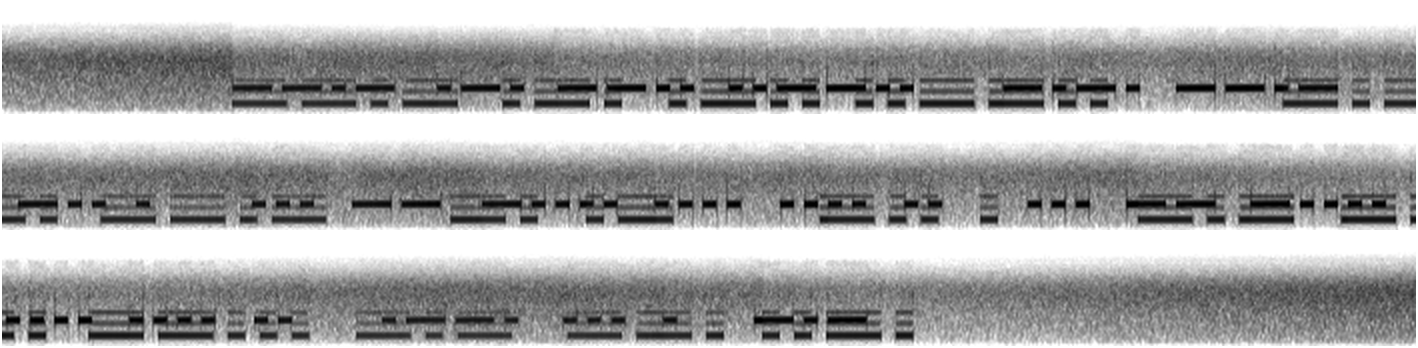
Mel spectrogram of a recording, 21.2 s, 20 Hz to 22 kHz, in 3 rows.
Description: Morse code, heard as two keyed tones, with radio static. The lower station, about 15 wpm, 420 Hz: QRL? CQ NA DE KD7KGF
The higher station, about 20 wpm, 960 Hz: QRZ? CQ DE SM6HHI SM6HHI PSE K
